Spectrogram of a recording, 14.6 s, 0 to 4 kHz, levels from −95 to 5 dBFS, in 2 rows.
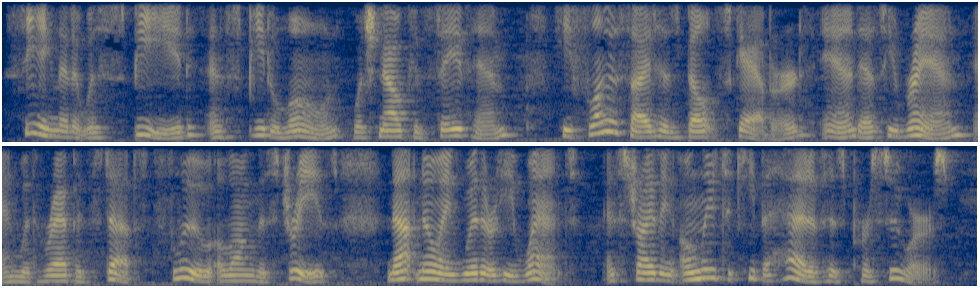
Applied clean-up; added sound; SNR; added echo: none; none; none; none.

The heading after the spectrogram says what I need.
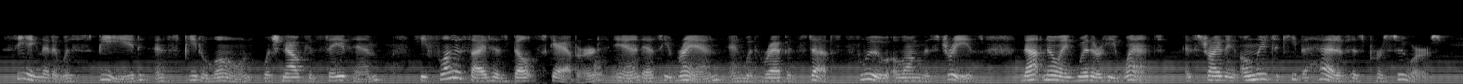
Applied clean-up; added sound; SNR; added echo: none; Brass instrument; 10 dB; none.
